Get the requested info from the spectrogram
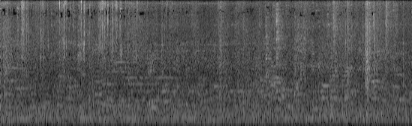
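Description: Supermarket ambience: background store music and indistinct voices of other shoppers over a steady low hum from the refrigerated freezer cases, with a few light handling clicks.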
